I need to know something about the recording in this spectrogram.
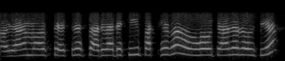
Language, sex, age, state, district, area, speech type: Odia, female, 30-45, Odisha, Kendujhar, urban, conversation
